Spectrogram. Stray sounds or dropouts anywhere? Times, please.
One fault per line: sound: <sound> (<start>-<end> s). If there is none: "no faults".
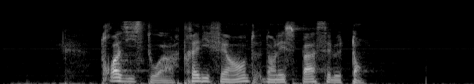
no faults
